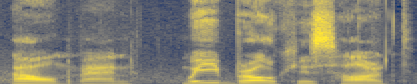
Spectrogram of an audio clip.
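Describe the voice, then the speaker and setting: A man commentates casually on a video game as its host. His voice sits at a middling pitch, with faint noise and game sound behind him. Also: very animated, slow pace.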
